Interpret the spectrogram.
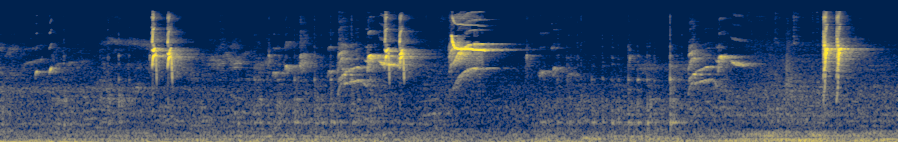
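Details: Red siskin recorded for song training: a few short, bright, high chirps, some doubled, scattered over several seconds with long pauses between them, over a steady low hiss.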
